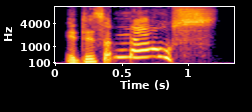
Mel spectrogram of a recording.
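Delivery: high squeak on mouse; gleeful high squeal; squeaky. Acted. Witch squeaks the climax.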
